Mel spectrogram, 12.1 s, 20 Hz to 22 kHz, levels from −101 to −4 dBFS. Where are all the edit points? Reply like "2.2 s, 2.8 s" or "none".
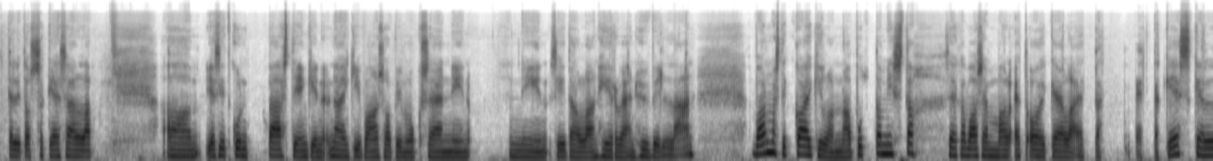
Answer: none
